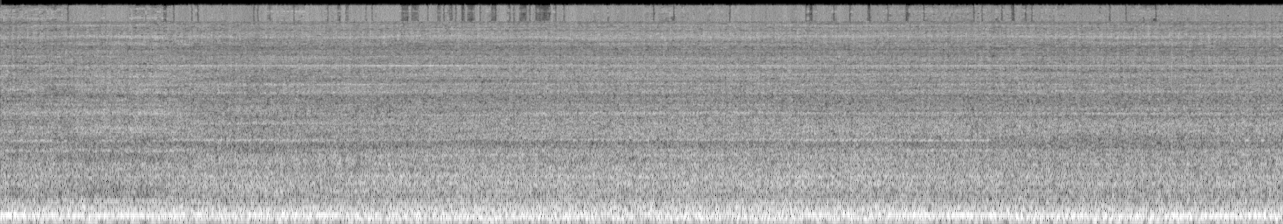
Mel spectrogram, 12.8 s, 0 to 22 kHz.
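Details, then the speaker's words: 1975 Chevrolet El Camino stock small-block V8, revived after 10+ years, still cold; steady, even idle rumble with no misses, knocks or surging; normal cold idle. "Running pretty good now. Huh? Still cold."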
